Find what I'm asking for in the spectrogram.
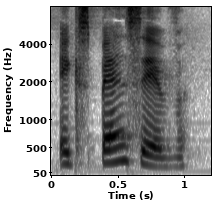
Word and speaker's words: expensive: 第二个 expensive 昂贵的，这里的 p 被浊化成了 b，所以可以读成 expensive expensive。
